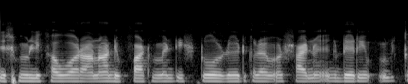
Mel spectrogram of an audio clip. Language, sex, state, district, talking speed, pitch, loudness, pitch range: Hindi, male, Haryana, Rohtak, 205 wpm, 145 Hz, -19 LUFS, 145-150 Hz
